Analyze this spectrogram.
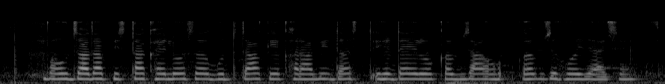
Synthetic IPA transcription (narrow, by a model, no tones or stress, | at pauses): bəɦut̪̚d͡ʒad̪apist̪ʰakʰəɪlosə̃ɡud̪t̪akekʰəɾabid̪əst̪ɦiɾd̪əjɾoəbakəbd͡ʒɦojd͡ʒaɛt͡ʃʰɛ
